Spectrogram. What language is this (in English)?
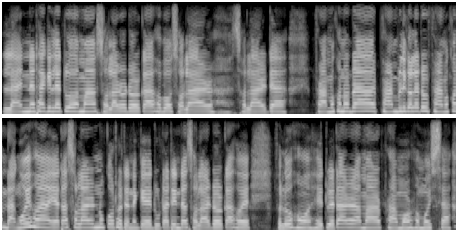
Assamese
